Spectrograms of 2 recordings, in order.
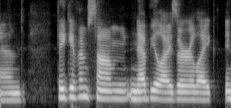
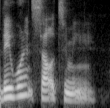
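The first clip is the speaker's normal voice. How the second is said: ordinary delivery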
